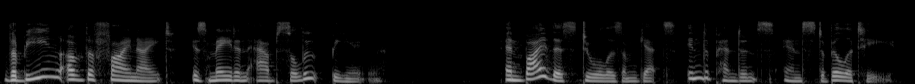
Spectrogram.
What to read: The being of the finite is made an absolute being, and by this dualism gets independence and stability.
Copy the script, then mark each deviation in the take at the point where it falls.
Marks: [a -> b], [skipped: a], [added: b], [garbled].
The being of the finite is made an absolute being, and by this dualism gets independence and stability.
